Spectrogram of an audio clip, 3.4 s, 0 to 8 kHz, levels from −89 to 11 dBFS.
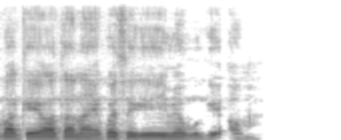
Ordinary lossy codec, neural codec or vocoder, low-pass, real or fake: none; none; none; real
